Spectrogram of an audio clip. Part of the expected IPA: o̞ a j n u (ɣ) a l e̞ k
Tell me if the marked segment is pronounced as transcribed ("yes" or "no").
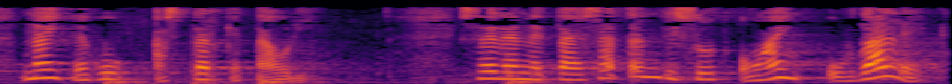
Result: no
